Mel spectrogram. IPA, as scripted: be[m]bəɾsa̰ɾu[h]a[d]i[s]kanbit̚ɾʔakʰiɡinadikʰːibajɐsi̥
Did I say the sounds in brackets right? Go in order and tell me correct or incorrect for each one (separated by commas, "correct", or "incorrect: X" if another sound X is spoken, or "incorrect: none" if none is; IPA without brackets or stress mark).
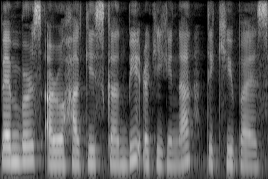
correct, correct, incorrect: ɡ, correct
